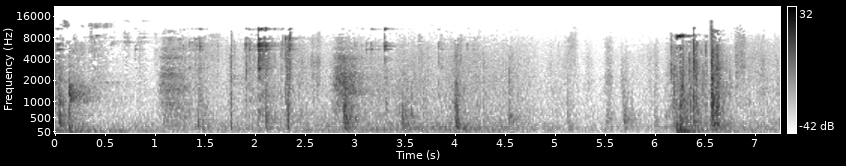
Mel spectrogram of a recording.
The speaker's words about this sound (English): But then, there's a knock at the door and Chuck is here.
